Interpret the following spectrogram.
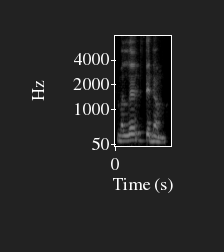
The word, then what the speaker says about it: molybdenum: this is greg and you pronounce it molybdenum phonetically molly be denim molybdenum hi this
